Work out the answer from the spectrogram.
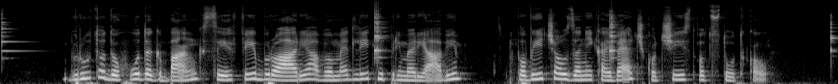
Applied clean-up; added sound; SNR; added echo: none; Chink, clink; 18 dB; none.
